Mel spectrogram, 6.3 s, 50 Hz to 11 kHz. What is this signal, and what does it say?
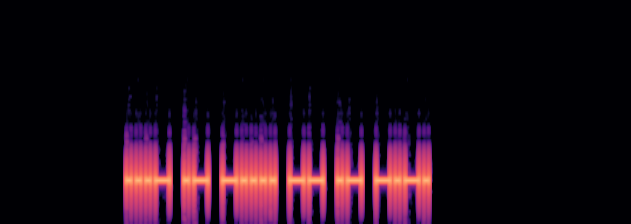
Morse code, heard as a keyed tone, about 25 wpm, 700 Hz. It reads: VA6MAC
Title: DXCC-100 Call Signs - 6 Characters - Repeated 3x - 25wpm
